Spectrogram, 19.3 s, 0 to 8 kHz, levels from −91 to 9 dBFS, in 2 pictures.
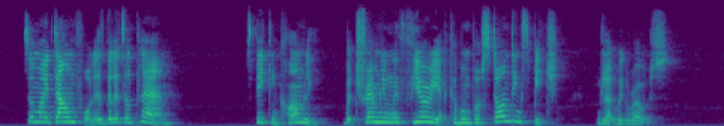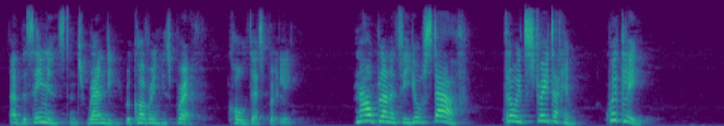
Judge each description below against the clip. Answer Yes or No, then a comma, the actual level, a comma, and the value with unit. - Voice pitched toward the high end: Yes, very high, 265 Hz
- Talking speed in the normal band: No, slow, 125 wpm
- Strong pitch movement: No, average, 4.7 semitones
